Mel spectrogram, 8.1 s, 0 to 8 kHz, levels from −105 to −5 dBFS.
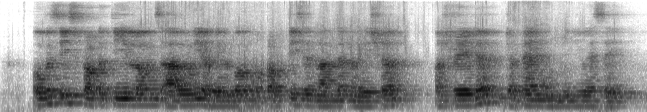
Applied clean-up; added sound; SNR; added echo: neural separator model SepFormer DNS4.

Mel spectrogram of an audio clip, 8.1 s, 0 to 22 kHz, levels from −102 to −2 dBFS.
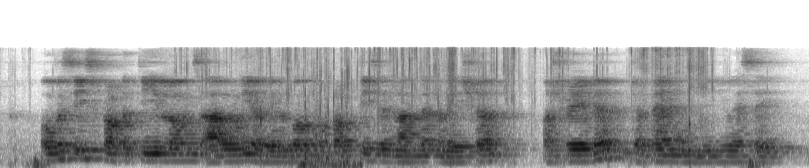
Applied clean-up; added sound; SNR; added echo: none; Chewing, mastication; 17 dB; reverberation time 0.7 s.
